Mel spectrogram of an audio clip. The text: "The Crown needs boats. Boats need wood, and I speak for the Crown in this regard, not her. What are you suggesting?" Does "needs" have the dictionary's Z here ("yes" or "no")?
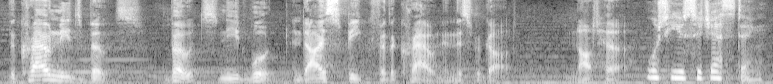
yes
